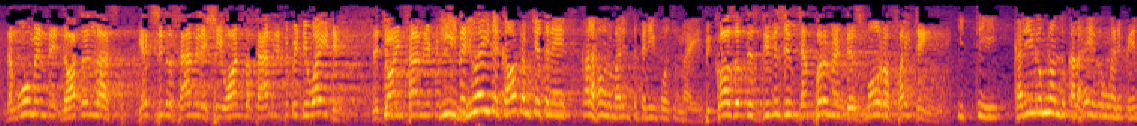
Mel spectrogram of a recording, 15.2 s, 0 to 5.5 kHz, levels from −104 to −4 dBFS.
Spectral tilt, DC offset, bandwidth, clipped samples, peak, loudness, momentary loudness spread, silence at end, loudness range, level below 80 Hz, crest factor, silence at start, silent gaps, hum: -6.5 dB/octave; under 0.1%; 5 kHz; under 0.1%; 0 dBFS; -17 LUFS; 10 LU; 0 s; 4 LU; -64 dBFS; 18 dB; 0 s; none; none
